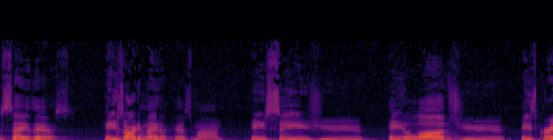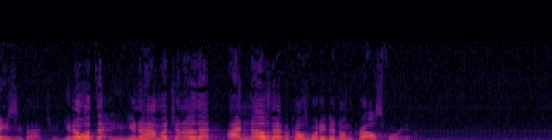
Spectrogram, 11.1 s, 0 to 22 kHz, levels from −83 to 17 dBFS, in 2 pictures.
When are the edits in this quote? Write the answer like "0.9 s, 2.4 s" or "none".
5.1 s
